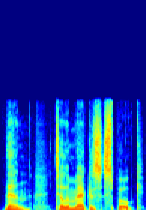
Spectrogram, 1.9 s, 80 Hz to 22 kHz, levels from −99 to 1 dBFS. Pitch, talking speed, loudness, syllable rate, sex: 100 Hz, 90 wpm, -20 LUFS, 4.6 syllables/s, male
